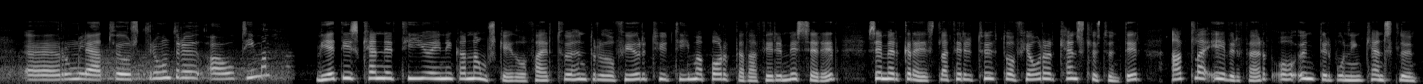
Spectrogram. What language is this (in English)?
Icelandic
